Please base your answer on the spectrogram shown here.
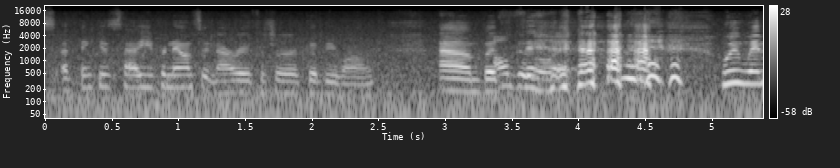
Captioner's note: laughs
